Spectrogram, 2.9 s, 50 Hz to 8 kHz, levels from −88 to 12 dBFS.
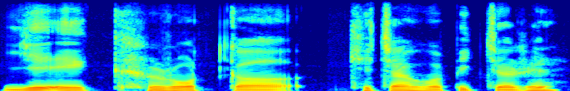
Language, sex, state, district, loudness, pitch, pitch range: Hindi, male, Arunachal Pradesh, Longding, -17 LUFS, 115 Hz, 110-120 Hz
